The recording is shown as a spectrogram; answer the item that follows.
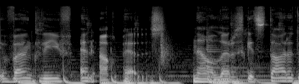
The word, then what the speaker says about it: Van Cleef & Arpels: out the history of vancleaf and upbelt that is how you pronounce it in french however in english you can say it van cleef and aarples but to stay faithful to the original let's say van cleef and acpelles now let us get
